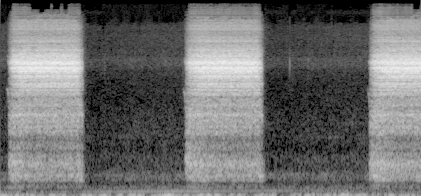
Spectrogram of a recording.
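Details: Barn owlets, two of them, in a north Glasgow nest box during feeding, giving harsh rasping hisses, each lasting under a second, repeated roughly every one and a half seconds.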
